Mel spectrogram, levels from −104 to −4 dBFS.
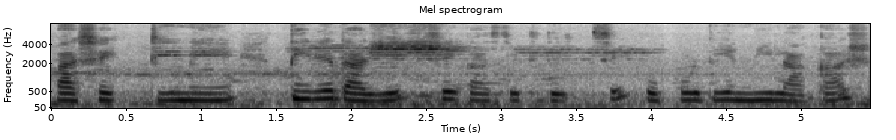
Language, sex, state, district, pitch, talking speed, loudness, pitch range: Bengali, female, West Bengal, Malda, 215 Hz, 145 wpm, -16 LUFS, 210-225 Hz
